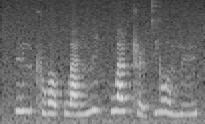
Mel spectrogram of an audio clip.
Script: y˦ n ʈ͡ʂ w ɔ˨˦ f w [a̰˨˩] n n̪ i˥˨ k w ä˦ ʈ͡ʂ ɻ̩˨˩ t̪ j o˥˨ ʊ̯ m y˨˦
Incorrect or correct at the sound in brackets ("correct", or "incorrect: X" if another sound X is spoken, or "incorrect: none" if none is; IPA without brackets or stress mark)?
incorrect: a˨˦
